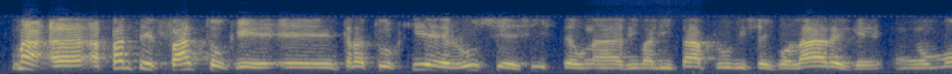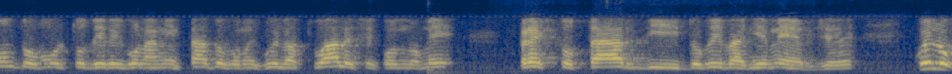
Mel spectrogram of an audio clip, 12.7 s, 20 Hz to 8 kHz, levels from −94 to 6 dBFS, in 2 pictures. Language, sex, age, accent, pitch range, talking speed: Italian, male, 50-69, native, 145-180 Hz, 155 wpm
